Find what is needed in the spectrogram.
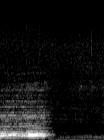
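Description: Film intro music playing from a flat-screen TV's built-in speakers, held sustained chords that cut off suddenly about halfway through.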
